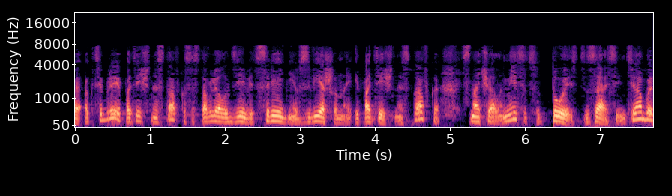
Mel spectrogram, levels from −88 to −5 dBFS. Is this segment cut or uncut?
uncut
